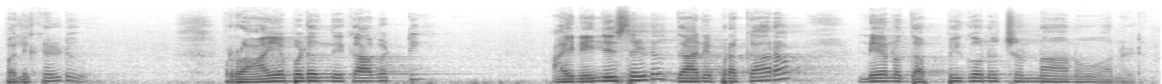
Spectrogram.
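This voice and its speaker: An Indian pastor preaches a sermon in a high, somewhat mellow voice, firing rhetorical questions at his congregation. The recording was made in a church hall, echoey, and his voice sounds distant.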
